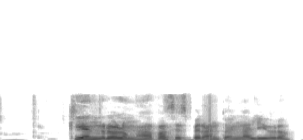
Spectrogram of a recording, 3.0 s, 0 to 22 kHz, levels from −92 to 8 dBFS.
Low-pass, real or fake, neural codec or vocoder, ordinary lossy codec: 7.2 kHz; real; none; AAC, 32 kbps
